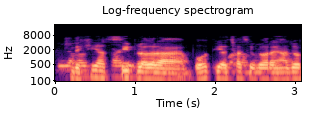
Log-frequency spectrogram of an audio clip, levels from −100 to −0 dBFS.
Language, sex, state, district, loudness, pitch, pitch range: Hindi, male, Uttar Pradesh, Muzaffarnagar, -15 LUFS, 120 Hz, 115-135 Hz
